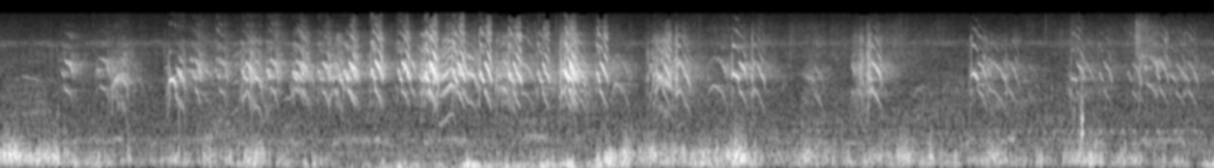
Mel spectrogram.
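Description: Wild birds chirping in quick runs of short, falling high notes, busiest a couple of seconds in, over a lower rustling that comes and goes.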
